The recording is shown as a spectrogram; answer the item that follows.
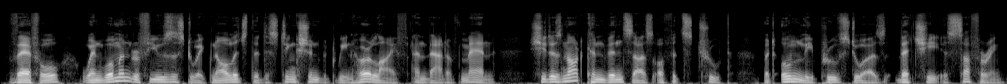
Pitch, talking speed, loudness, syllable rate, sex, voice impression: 95 Hz, 190 wpm, -20 LUFS, 5.7 syllables/s, male, very masculine, adult-like, slightly middle-aged, very thick, tensed, slightly powerful, slightly bright, soft, slightly muffled, fluent, very cool, very intellectual, refreshing, sincere, very calm, very mature, very friendly, very reassuring, slightly unique, slightly elegant, very wild, sweet, kind, slightly modest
